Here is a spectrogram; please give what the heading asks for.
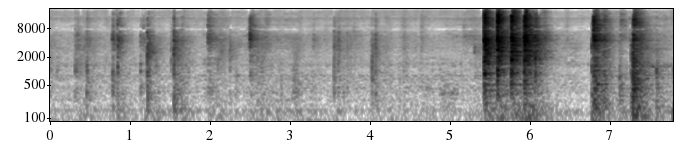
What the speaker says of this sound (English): So I want to finely chop a little tiny bit more chili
